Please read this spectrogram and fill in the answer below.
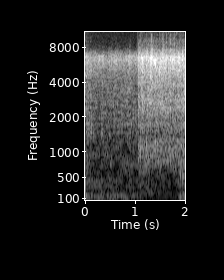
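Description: Meat and vegetable tagine simmering over the stove, a steady hiss that gets clearly louder about a second in.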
